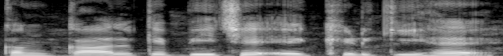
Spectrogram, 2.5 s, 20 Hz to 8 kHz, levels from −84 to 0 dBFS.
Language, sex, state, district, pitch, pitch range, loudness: Hindi, male, Arunachal Pradesh, Lower Dibang Valley, 150 Hz, 140-165 Hz, -15 LUFS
